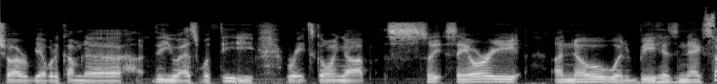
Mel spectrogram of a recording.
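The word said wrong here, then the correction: Saori: He doesn't, it's pronounced Sari. Yeah. Like, you sorry?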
